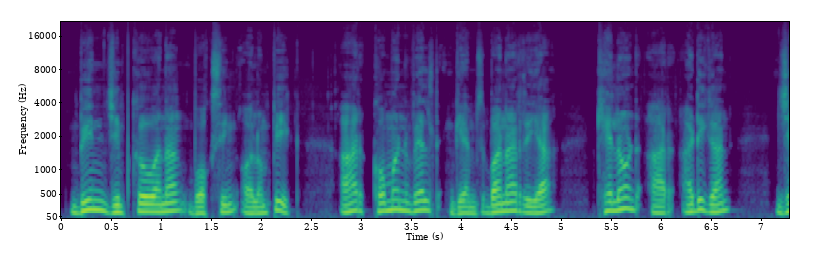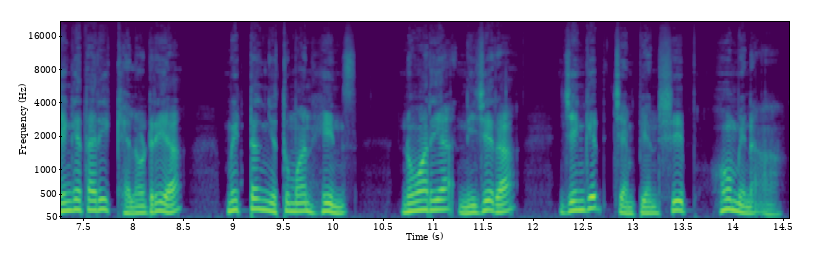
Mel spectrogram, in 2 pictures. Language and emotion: Santali, neutral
